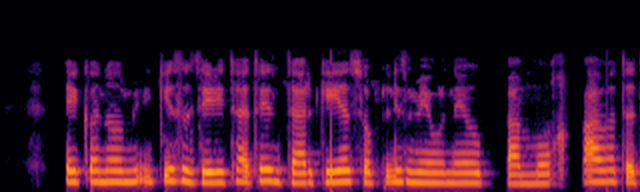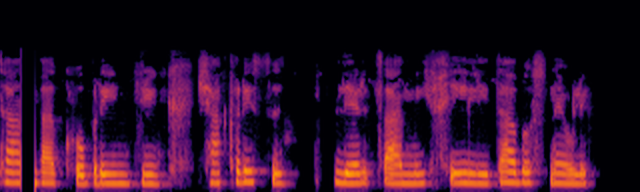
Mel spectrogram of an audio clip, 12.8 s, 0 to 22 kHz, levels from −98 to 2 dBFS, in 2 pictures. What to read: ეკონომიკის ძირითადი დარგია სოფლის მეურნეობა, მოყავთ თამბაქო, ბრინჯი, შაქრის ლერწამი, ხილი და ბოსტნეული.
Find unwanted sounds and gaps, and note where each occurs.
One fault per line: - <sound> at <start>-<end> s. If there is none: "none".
- dropout at 6.6-6.7 s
